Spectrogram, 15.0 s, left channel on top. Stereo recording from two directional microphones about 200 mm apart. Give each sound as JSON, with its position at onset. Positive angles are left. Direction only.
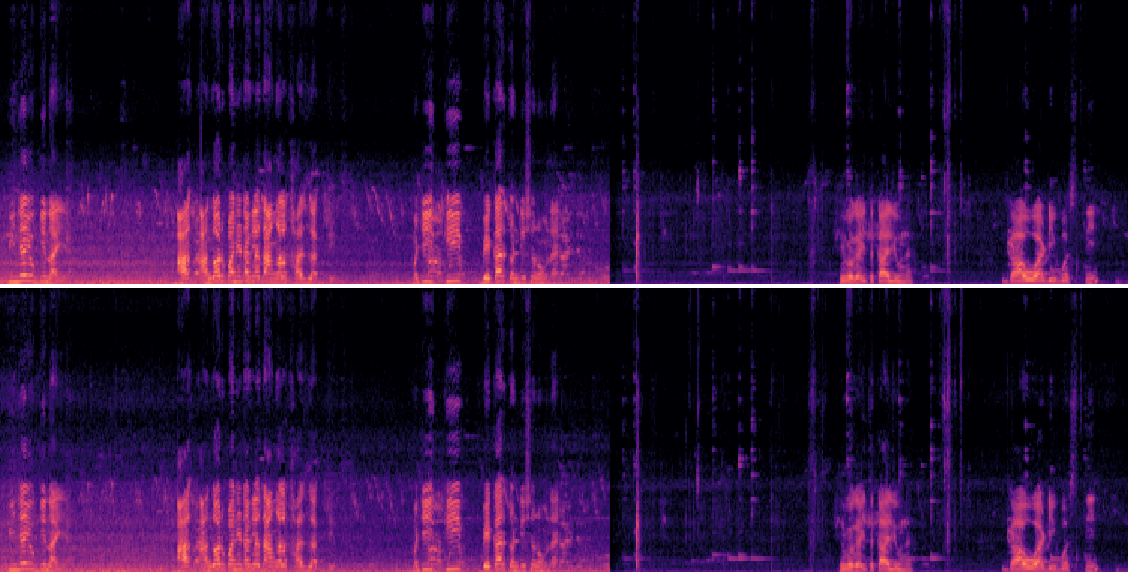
{"t": 0.1, "sound": "speech", "side_deg": 15}
{"t": 1.0, "sound": "quack", "side_deg": -60}
{"t": 2.3, "sound": "speech", "side_deg": 15}
{"t": 5.5, "sound": "speech", "side_deg": 15}
{"t": 11.2, "sound": "speech", "side_deg": -15}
